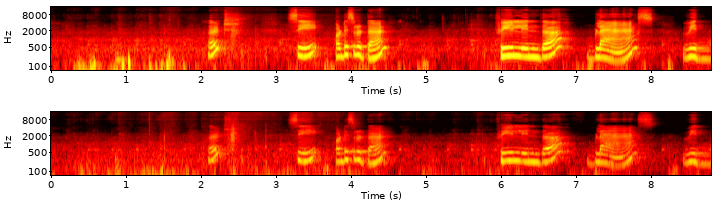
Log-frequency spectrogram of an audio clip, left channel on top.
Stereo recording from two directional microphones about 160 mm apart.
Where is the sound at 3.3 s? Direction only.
60° left (ahead or behind).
